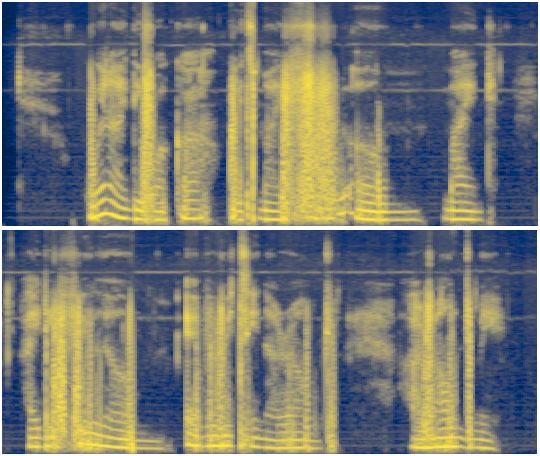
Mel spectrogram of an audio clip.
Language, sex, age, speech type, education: Nigerian Pidgin, female, 30-45, spontaneous, tertiary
